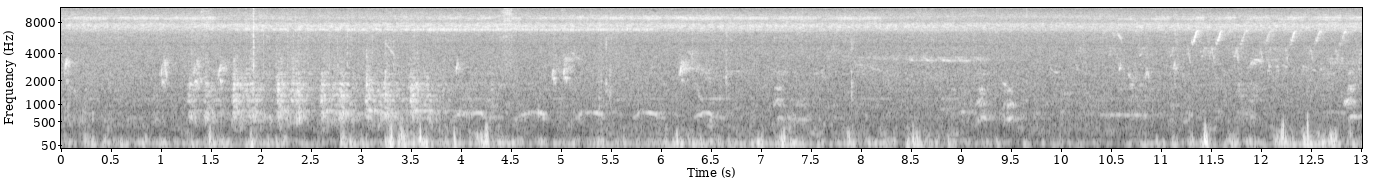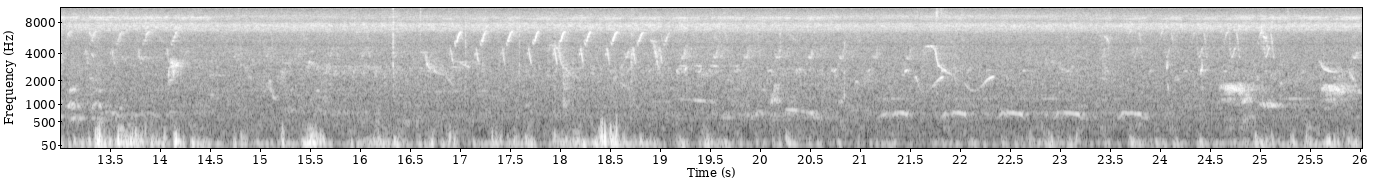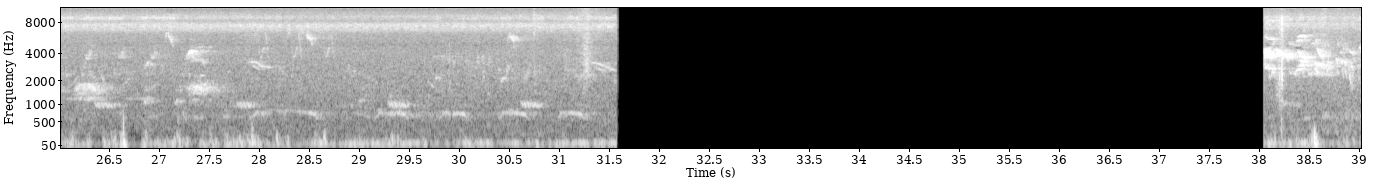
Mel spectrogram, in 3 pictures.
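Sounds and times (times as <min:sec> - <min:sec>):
birds calling: 0:01.0 - 0:14.4
low gusty rumbling: 0:01.2 - 0:04.8.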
